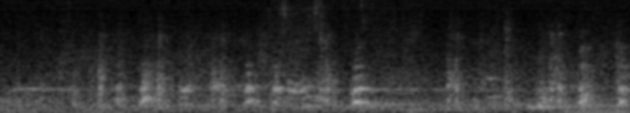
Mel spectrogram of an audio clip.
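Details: Hens clucking in a steady run of short repeated notes, several birds calling over one another with a faint background hum.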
